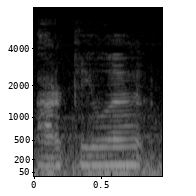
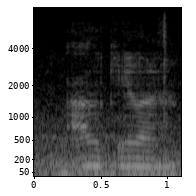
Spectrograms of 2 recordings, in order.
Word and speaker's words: alquila: Just like how if you say Arquila, the Spanish person might say, huh? And then you say Arquila again, and then they go, oh, okay. Alquila.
